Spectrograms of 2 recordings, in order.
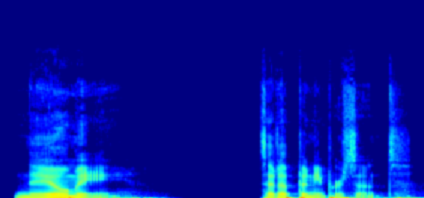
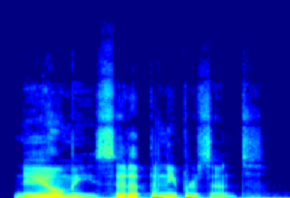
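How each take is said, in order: First: It is said at a slower pace. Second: It is said at a faster pace.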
